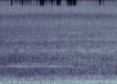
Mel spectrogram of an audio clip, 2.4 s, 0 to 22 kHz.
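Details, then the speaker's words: Three-phase compressor on a walk-in beer cooler at 57 degrees, skipped maintenance, drawing 13-14 amps: loud, heavy labouring drone, rough but with compression, possibly tripping thermal overload; consistent with internal piston damage. "let's see if it calms down or if it goes off on thermal overload again definitely sounds rough but we do have compression"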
